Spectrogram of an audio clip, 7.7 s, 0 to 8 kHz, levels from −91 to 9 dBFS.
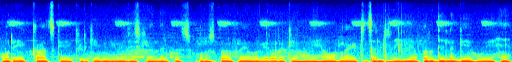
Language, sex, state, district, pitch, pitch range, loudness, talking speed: Hindi, male, Rajasthan, Bikaner, 105 Hz, 100-105 Hz, -14 LUFS, 205 wpm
